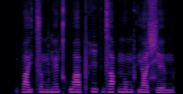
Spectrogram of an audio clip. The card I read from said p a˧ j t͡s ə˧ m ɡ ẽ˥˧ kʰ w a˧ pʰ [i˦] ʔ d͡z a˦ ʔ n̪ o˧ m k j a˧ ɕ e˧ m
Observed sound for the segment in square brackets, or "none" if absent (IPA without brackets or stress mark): i˦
